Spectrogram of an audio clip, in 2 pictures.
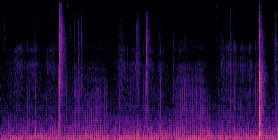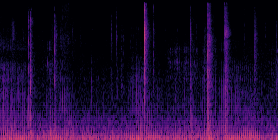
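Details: Cat purring in its sleep near a cozy fire. The low rumble pulses in rhythmic swells roughly every two seconds, following the breathing, with scattered crackles from the burning fireplace.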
